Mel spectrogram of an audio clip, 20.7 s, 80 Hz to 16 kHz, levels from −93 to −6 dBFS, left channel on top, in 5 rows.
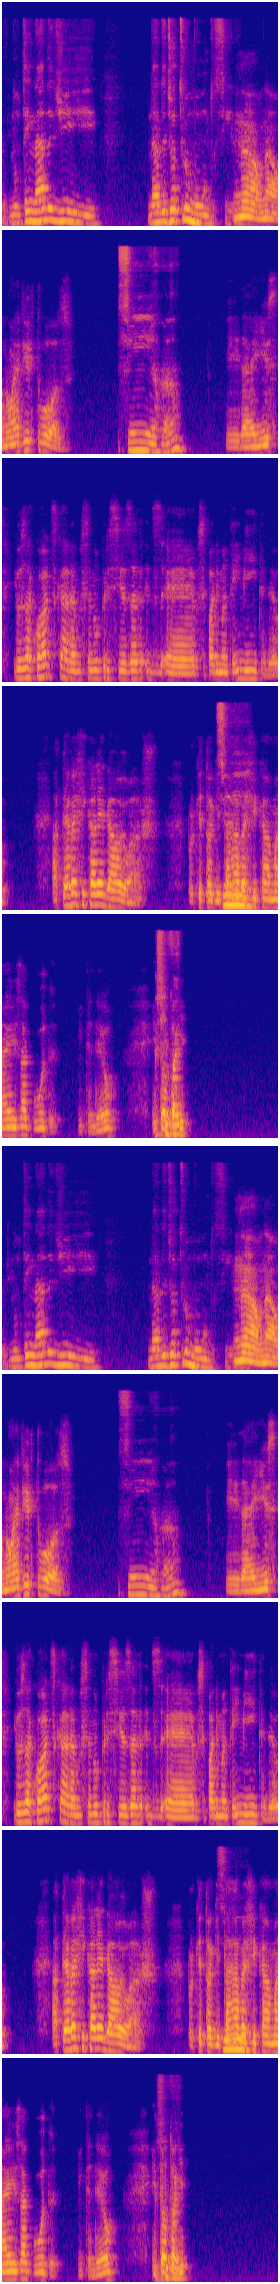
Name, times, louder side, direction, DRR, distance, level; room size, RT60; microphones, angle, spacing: voice 1, 0.0-1.4 2.2-3.6 5.9-6.8 15.7-16.2 18.9-19.3, left 3 dB, 80° left, 0.8 m, -25 dB
voice 2, 3.5-5.2 7.5-12.5 13.0-14.7 15.2-17.4 17.8-18.3 18.5-19.3, right 2 dB, 50° right, 1.2 m, -26 dB
6.4 x 4.0 x 4.3 m
head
